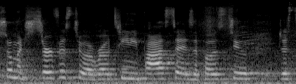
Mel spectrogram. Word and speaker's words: rotini: We all say it together, rotini. You gotta say it like your giada, right?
